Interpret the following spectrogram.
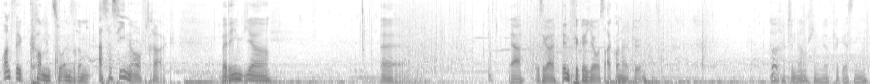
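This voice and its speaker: A man's voice: very deep voice, animated, moderate pace, long pauses, noisy background. A man commenting casually on his own gameplay, chatty and self-mocking, swearing now and then. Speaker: let's play host.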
